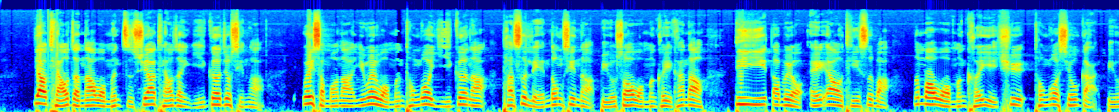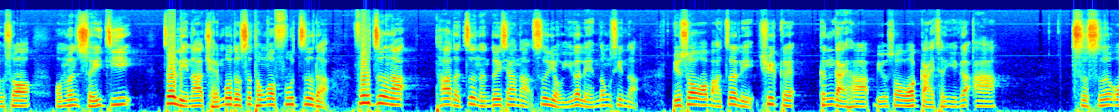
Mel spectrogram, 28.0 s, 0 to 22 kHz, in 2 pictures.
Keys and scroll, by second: 25.5 r.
